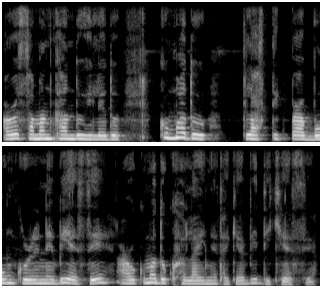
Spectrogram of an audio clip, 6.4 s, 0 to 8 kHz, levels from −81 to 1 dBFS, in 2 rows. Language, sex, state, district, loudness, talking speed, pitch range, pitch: Nagamese, female, Nagaland, Kohima, -17 LUFS, 215 wpm, 185-220 Hz, 200 Hz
